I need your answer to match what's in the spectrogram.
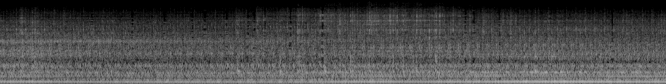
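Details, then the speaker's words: Armstrong Siddeley Special after new plugs and condenser, makeshift fuel pump and tank, no oil pressure showing: engine fires and settles into a steady but noticeably quick, even idle; fast idle, throttle linkage length suspected. "Fuel pump, ignition. Well, that runs. A bit quick, but"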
